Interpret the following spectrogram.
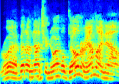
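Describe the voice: In a put-on character voice, a man speaks at a high pitch and fairly quick pace, his intonation lively and his loudness very even.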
